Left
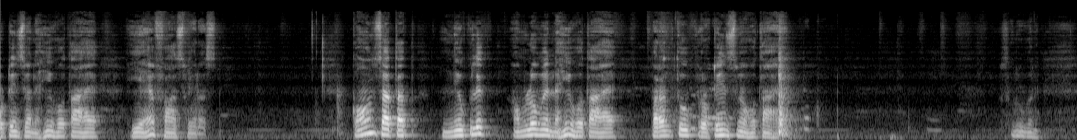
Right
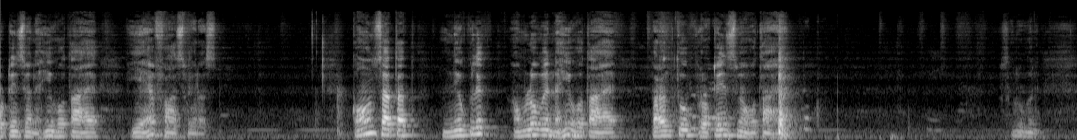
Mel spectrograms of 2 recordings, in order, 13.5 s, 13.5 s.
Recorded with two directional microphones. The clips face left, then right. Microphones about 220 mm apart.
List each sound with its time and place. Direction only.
0.1 s a man's voice: 50° left (ahead or behind)
3.8 s a sound: 45° left (ahead or behind)
5.6 s a man's voice: 45° left (ahead or behind)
